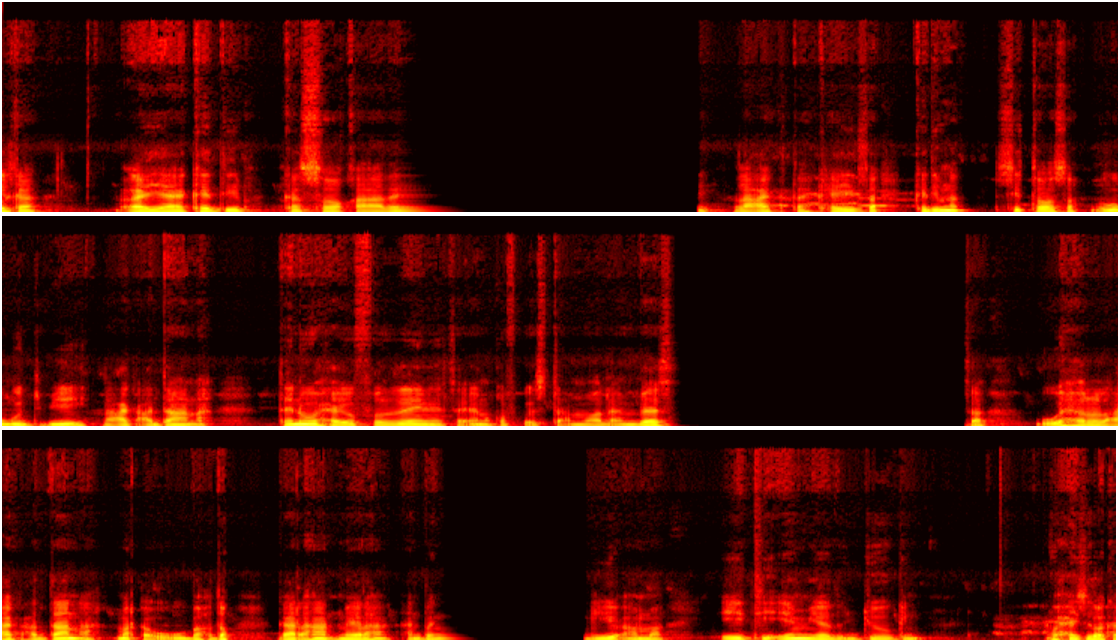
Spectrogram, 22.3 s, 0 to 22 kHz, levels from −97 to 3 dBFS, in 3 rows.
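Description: Right after "ayaa kadib ka soo", at 2.65 to 4.66 s, there's a call audio freeze. It's likely that packets got held up, so the audio stalls for about 2 s, mostly silent, then resumes where it left off.

From 4.86 to 8.57 s a jitter buffer speed-up kicks in. The receiver trims tiny slices to burn off the backlog, so the speech runs at 130% speed with the same pitch and sounds hurried. Inside that, at 5.70 to 5.72 s, there's a skip ahead: roughly a second of speech is dropped and the two sides are spliced almost directly.

Another freeze hits at 11.88 to 13.88 s, 2 s of near silence, likely from delayed packets again. Then a speed-up at 14.25 to 17.80 s pushes things to 144%. A shorter freeze, likely from another late batch, follows at 17.81 to 18.78 s, with just under a second of mostly dead air. Finally, after "yadu joogin", the audio races at 152% from 21.38 s to the end.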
